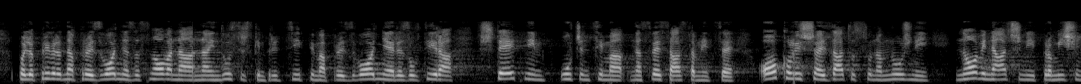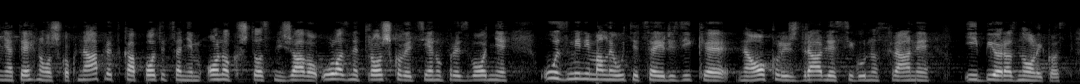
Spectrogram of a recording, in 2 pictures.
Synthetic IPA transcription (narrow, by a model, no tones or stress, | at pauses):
po̞ʎo̞pɾiʋɾe̞d̪napɾo̞izʋo̞d̪ɲazasno̞ʋananaind̪ust̪ɾiskimpɾint̪siːpimapɾo̞izʋo̞d̪ɲe̞ɾe̞zulˠt̪iːɾaʃt̪e̞t̪nimut͡ʃint̪simanasʋe̞saːst̪aʋnit̪se̞o̞ko̞liʃaizat̪o̞sunamnuːʒni | no̞ʋinaːt͡ʃinipɾo̞miːʃʎeɲat̪e̞xno̞lo̞ʃko̞ɡnaːpɾe̞d̪kapo̞t̪it̪saɲe̞mo̞no̞ɡʃt̪o̞sniʒaːʋaʔulˠazne̞t̪ɾo̞ʃko̞ʋeit̪sje̞ːnupɾo̞izʋo̞d̪ɲe̞uzminimalne̞ut̪je̞t̪sajeiɾizike̞nao̞ko̞liʃzd̪ɾaːʋʎe̞siɡuːɾnost̪xɾaːne̞ | ibio̞ɾazno̞liko̞st̪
